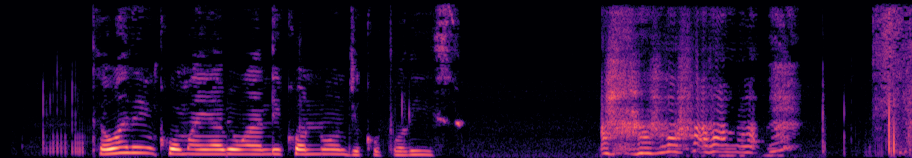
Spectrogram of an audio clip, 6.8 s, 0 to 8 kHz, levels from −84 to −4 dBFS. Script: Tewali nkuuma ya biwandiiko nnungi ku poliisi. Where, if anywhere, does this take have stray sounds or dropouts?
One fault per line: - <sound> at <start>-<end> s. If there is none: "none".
- laugh at 4.5-6.0 s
